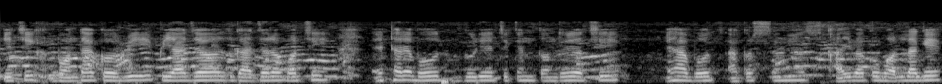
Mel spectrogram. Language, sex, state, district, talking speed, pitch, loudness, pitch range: Odia, male, Odisha, Khordha, 115 wpm, 185 Hz, -18 LUFS, 175-195 Hz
